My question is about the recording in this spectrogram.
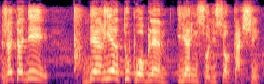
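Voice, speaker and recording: A man's voice: high-pitched, expressive, normal speed, over music. A man pastor, preaching a sermon at a church service in an emphatic, repetitive way that slips into sung lines.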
